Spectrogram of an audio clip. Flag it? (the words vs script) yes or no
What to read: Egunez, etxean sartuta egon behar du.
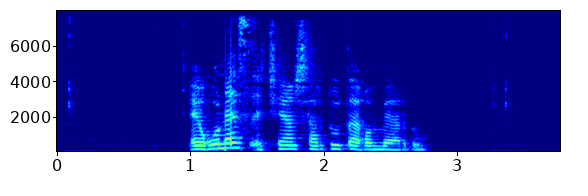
no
